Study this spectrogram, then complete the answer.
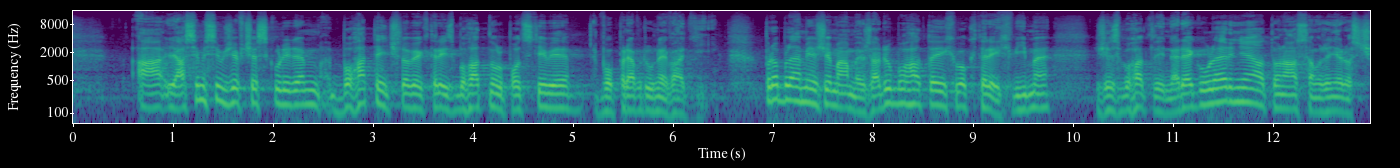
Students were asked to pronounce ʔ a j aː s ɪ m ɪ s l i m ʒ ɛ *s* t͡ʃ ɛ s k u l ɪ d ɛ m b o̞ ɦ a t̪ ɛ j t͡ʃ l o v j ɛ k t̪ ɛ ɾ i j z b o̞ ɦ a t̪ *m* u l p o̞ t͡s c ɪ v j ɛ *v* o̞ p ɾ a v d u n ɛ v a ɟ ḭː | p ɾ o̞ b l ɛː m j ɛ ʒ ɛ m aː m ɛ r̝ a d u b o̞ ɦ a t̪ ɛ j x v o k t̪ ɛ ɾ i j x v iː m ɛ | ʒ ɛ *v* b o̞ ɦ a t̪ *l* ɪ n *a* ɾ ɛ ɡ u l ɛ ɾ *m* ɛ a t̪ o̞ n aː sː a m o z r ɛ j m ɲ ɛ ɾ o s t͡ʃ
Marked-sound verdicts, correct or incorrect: incorrect: f, incorrect: n, correct, incorrect: z, correct, incorrect: ɛ, incorrect: ɲ

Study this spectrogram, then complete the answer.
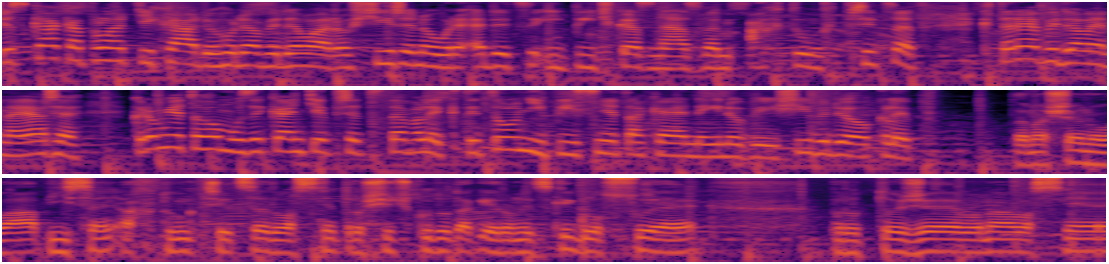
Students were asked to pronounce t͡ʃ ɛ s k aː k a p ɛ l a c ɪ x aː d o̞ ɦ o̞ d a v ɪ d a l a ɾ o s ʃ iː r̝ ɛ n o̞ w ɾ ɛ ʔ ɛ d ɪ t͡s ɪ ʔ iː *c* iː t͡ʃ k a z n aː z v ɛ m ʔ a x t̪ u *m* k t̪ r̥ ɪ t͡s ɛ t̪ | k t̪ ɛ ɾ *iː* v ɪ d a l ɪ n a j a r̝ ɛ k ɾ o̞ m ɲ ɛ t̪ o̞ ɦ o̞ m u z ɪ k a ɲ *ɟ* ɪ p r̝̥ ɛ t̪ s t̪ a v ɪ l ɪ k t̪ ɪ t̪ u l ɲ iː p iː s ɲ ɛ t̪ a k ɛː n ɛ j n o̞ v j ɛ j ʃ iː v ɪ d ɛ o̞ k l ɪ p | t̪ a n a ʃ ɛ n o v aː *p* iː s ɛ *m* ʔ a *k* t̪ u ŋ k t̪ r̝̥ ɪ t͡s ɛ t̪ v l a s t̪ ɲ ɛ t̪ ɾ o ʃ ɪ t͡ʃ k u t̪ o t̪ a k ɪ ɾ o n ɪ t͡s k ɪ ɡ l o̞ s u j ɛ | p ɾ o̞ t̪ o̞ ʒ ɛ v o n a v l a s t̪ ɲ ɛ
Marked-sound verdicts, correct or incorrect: incorrect: p, incorrect: ŋ, incorrect: ɛː, incorrect: c, correct, incorrect: ɲ, incorrect: x

